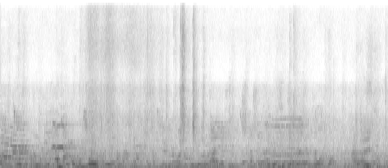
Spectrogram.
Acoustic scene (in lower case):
park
